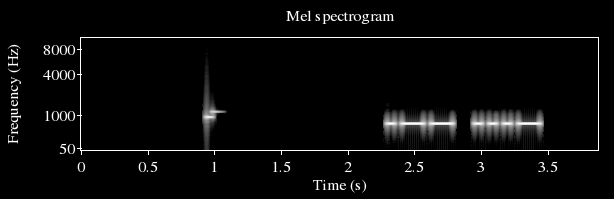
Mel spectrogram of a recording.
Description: Morse code, heard as a keyed tone, about 23 wpm, 700 Hz. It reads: WV
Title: US States and Canadian Provinces 22wpm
